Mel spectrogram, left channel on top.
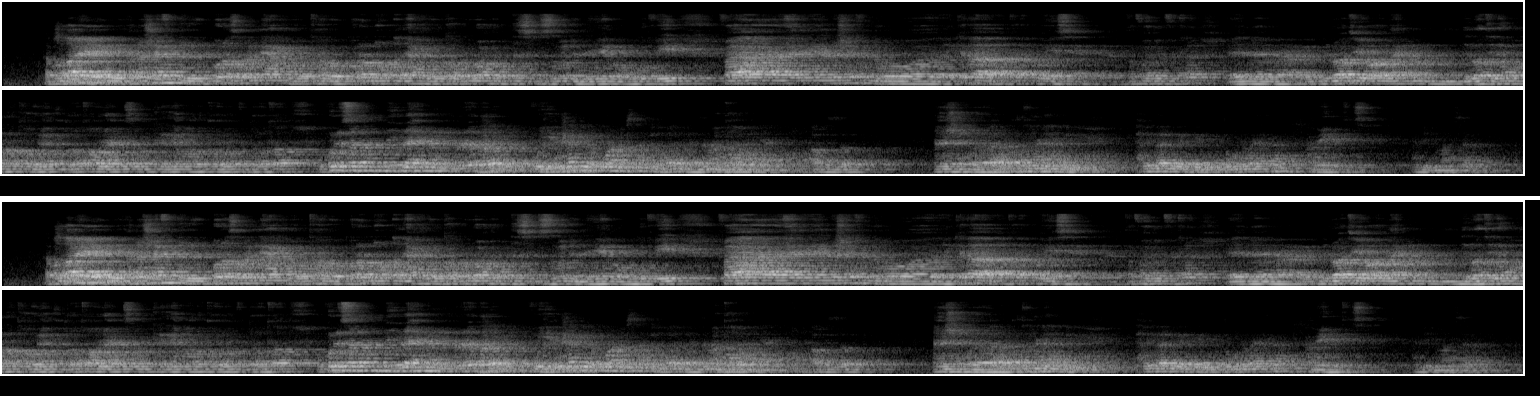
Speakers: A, on the left (about 70°); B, on the right (about 15°).
A: فبصراحه
B: والله
A: كان
B: ال- انا شايف ان الكرة زمان ليها حلاوتها والكرة النهارده ليها حلاوتها وكل واحدة بتناسب الزمن اللي هي موجودة فيه فيعني انا شايف انه كده كده كويس يعني انت فاهم الفكرة ان دلوقتي اه اللعيبة دلوقتي ليها مهاراتها وليها قدراتها واللعيبة زمان كان ليها مهاراتها وليها قدراتها وكل زمن بيلائم الرياضة
A: وشكل
B: اللي موجودة فيه
A: وش- وشكل
B: يعني
A: الكوره نفسها بيتغير من زمن
B: اه طبعا
A: لزمن يعني
B: طبعا
A: اه بالظبط
B: ماشي يا اخويا يلا
A: آه تمام
B: عايز حاجة
A: يا حبيبي حبيب قلبي يا كبير انت طمنا بأي حاجه
B: حبيبي تسلم
A: حبيبي مع السلامه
